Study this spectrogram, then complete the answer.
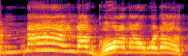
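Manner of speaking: high and loud, offended; indignant denial. Retold or imitated. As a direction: shoot it down hard.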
